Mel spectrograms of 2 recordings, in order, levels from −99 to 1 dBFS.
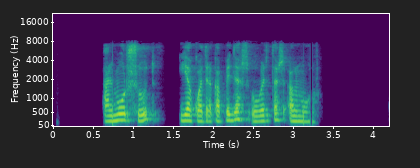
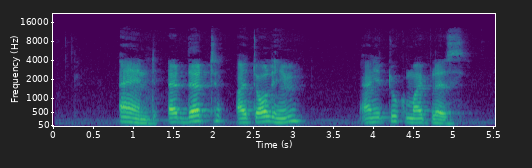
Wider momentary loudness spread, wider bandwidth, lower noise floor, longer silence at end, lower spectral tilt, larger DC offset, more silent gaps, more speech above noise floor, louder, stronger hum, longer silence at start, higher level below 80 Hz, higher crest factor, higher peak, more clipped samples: second, 7 LU vs 15 LU; second, 8 kHz vs 10.5 kHz; first, under -90 dBFS vs -69 dBFS; first, 0.9 s vs 0.4 s; second, -5 dB/octave vs -6.5 dB/octave; neither; first, 1.42-1.58 s vs none; first, over 72 dB vs 39 dB; first, -19 LUFS vs -31 LUFS; neither; second, 0.65 s vs 0.85 s; first, -60 dBFS vs -72 dBFS; about the same, 18 dB vs 20 dB; first, -2 dBFS vs -12 dBFS; neither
